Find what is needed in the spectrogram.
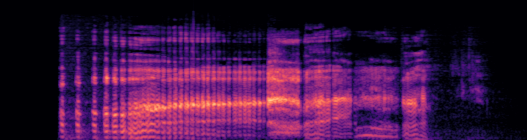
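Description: Designed ape-man creature vocal effect, layered from real animal recordings. It starts with a rapid stuttering rattle about a second in, runs into one long, wavering pitched call, then breaks into a few shorter cries that stop about half a second before the end.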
